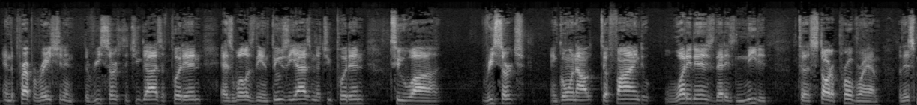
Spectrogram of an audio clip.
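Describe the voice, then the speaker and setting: A man's voice: mid-range voice, fairly bright tone. A man from Washington, D.C., in his forties, a new head football coach giving an earnest, emphatic introductory speech and often tagging lines with "okay?". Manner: emphatic, punctuates with "okay?" and "all right?"; earnest, holding back emotion. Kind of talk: introductory press conference speech.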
